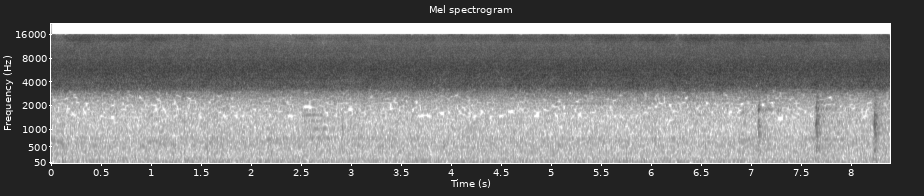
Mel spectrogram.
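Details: Summer cicada chorus over a school playground, recorded on site: continuous shrill, hissing drone without pauses, a few soft clicks near the end against a quiet low background.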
